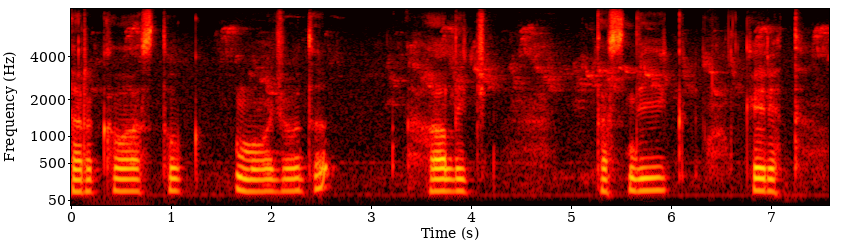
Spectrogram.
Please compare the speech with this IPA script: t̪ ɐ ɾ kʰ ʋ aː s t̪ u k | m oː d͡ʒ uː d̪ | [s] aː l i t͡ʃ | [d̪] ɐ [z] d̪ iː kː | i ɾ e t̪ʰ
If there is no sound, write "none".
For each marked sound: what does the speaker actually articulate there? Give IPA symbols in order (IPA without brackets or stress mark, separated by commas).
h, t̪, s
